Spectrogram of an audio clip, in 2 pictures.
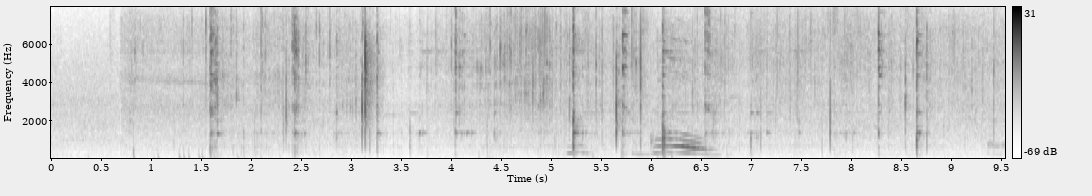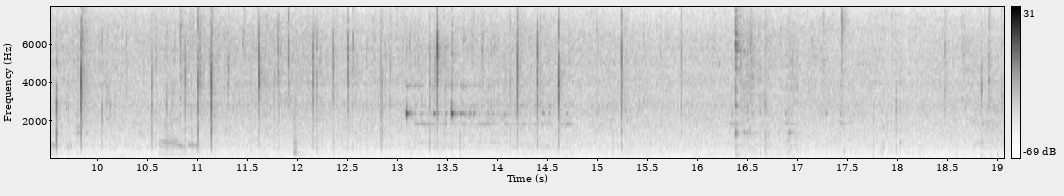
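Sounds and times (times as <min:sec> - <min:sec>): chips sizzling in hot oil: 0:00.7 - 0:19.0
metal spatula scraping: 0:00.8 - 0:08.9
person crying out: 0:05.2 - 0:06.7, 0:10.6 - 0:11.0.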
